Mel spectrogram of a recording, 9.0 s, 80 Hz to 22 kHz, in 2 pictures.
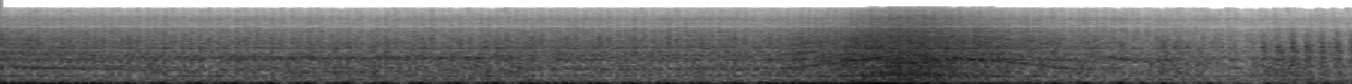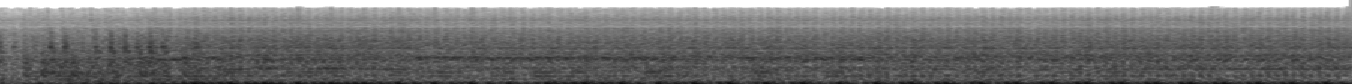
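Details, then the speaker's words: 1996 Toyota Camry first start after timing belt and water pump replacement, unrun for over a month, alternator disconnected and no coolant: fires and settles to an even idle with one rev blip, no knocks; rough running blamed on sitting. "i would call that a success yay thing hasn't run in over a month and now the beast is back"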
